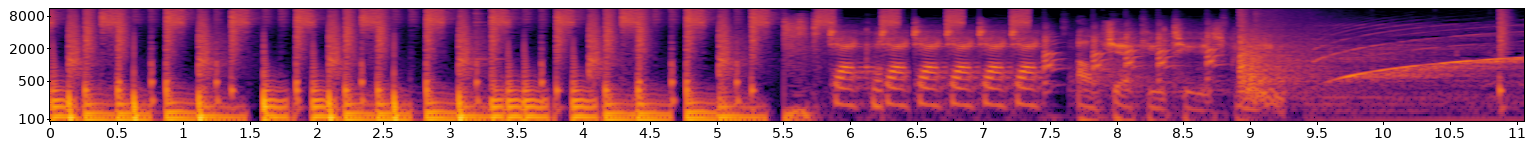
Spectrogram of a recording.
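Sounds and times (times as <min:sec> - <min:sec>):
sharp drum hit: 0:08.9 - 0:09.5
siren-like synth tone rising: 0:09.4 - 0:11.0.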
